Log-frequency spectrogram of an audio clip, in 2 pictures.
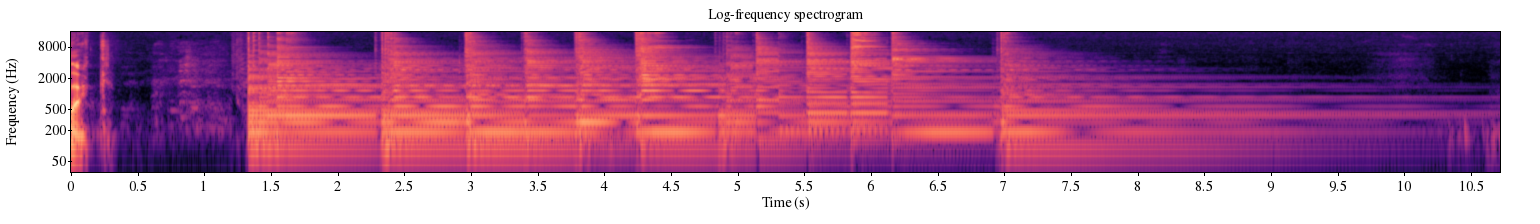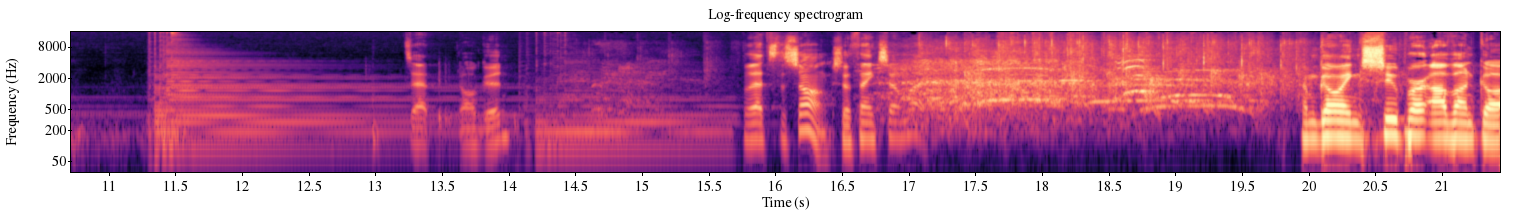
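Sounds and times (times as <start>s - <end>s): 
speech: 0.0s - 0.3s, 13.3s - 14.6s, 15.8s - 17.4s, 19.9s - 21.4s
laughter: 0.6s - 1.3s, 14.4s - 15.3s, 16.6s - 18.7s
guitar G chord strummed: 1.4s - 15.8s.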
